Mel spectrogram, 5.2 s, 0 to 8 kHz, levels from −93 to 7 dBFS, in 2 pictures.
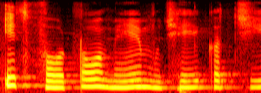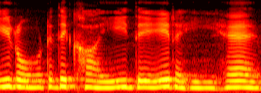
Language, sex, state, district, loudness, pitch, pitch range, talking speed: Hindi, female, Madhya Pradesh, Katni, -20 LUFS, 205 Hz, 200-220 Hz, 125 wpm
